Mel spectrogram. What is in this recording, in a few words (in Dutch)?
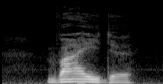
"waaide", Dutch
